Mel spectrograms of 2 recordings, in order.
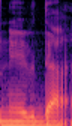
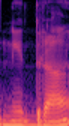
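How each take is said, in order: The two takes are said the same way.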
